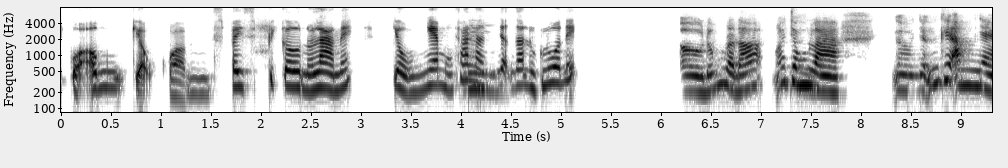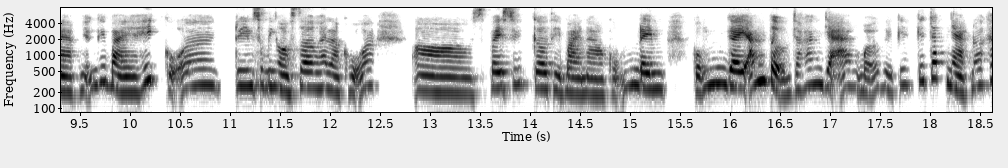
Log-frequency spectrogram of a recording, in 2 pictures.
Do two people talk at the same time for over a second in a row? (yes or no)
no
